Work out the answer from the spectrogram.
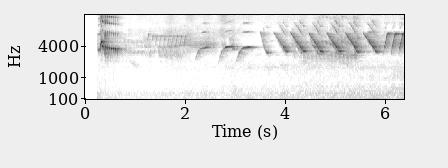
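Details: Canary singing: a sharp high burst, a pause with soft warbles, then a run of rapid descending whistled sweeps repeated about twice a second, ending in a buzzy high trill.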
